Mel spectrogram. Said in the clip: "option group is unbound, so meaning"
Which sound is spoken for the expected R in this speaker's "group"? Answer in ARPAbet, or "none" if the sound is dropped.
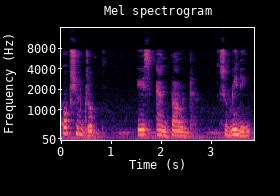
R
